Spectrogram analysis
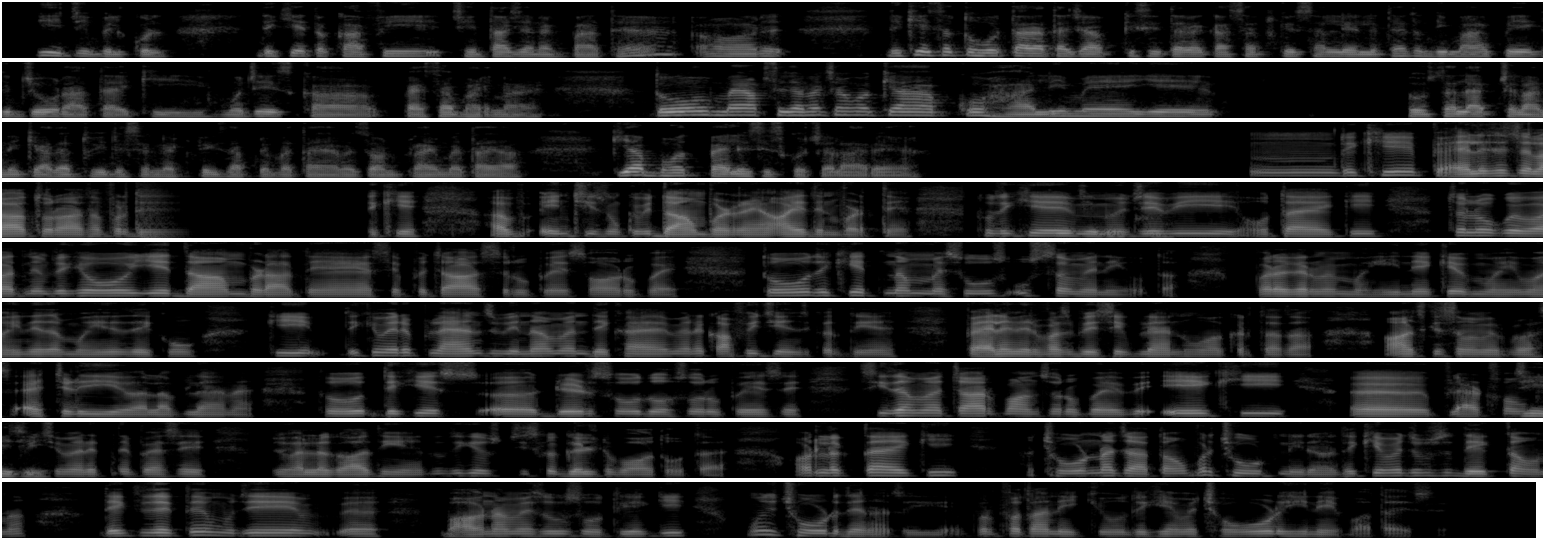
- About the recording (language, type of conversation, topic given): Hindi, advice, सब्सक्रिप्शन रद्द करने में आपको किस तरह की कठिनाई हो रही है?
- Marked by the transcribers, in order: in English: "सब्सक्रिप्शन"; other background noise; tapping; in English: "प्लान्स"; in English: "चेंज"; in English: "बेसिक प्लान"; in English: "प्लान"; in English: "प्लेटफॉर्म"; in English: "गिल्ट"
